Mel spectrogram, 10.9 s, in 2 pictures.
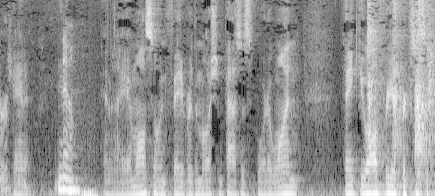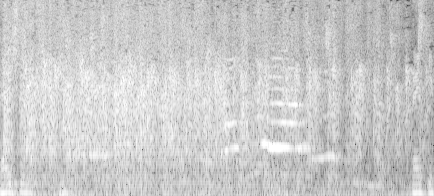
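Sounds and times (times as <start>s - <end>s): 
speech: 0.1s - 6.6s, 10.6s - 10.8s
audience clapping: 4.5s - 10.8s.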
